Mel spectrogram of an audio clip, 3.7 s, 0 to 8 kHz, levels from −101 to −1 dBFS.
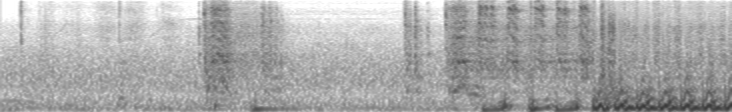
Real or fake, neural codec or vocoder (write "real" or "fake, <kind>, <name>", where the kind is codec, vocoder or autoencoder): real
